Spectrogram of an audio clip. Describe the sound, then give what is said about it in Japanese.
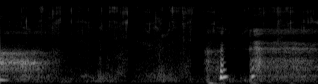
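Lathered foam bubbles fizz with a steady, soft crackling hiss full of tiny pops, broken by a couple of louder crunchy bursts toward the end. No one speaks. “はい、シュワシュワ。”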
